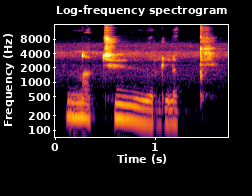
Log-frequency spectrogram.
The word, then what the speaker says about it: natuurlijk: achtervoegsel اللي هي هادوك الحروف الأخرانيين L I J K واللي كتنطق لك. يعني عندنا ناتور بلس achtervoegsel L I J K لك كتعطينا ناتورلك.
